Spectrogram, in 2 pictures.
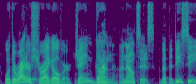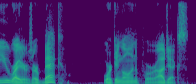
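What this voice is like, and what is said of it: Old-fashioned radio newscaster voice. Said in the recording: “my newscaster voice ... radio broadcaster from the 1950s”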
